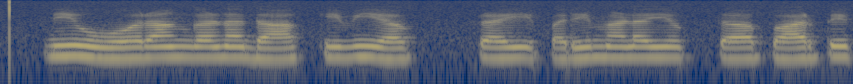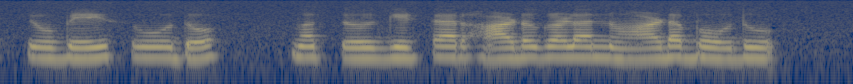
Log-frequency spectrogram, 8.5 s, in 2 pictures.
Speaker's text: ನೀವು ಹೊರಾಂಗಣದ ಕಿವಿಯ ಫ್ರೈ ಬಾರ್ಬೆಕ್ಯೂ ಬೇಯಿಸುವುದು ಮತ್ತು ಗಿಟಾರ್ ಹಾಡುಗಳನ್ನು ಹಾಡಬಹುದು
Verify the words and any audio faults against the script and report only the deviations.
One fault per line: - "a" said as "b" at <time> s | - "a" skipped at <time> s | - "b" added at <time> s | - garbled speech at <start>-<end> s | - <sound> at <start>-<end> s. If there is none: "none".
- "ಪರಿಮಳಯುಕ್ತ" added at 2.7 s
